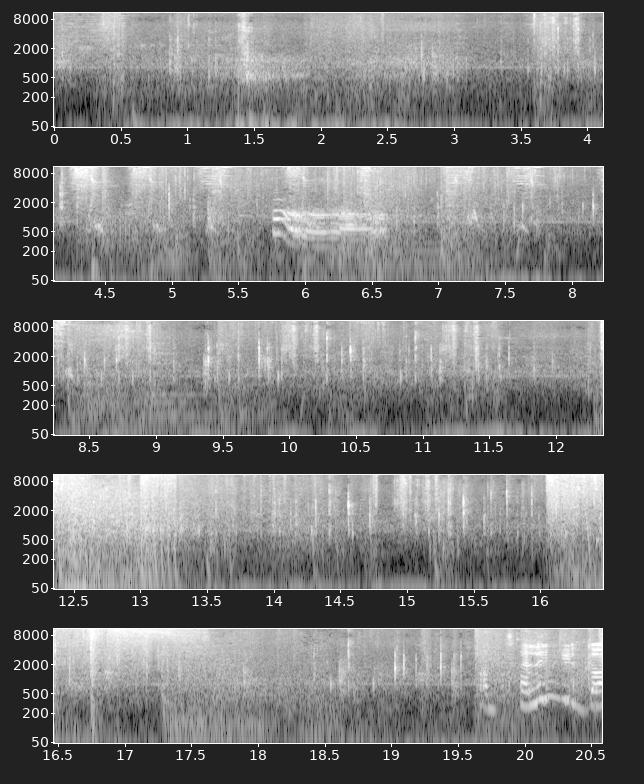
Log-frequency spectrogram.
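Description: Building pieces snap into place with quick clacks.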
